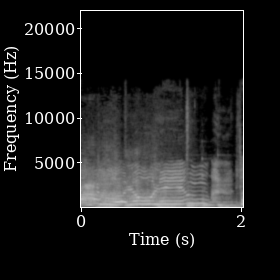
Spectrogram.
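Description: Female vocals holding a long, wavering sung note over a Vietnamese ballad backing track with a steady bass line. The note is sung through pursed lips.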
